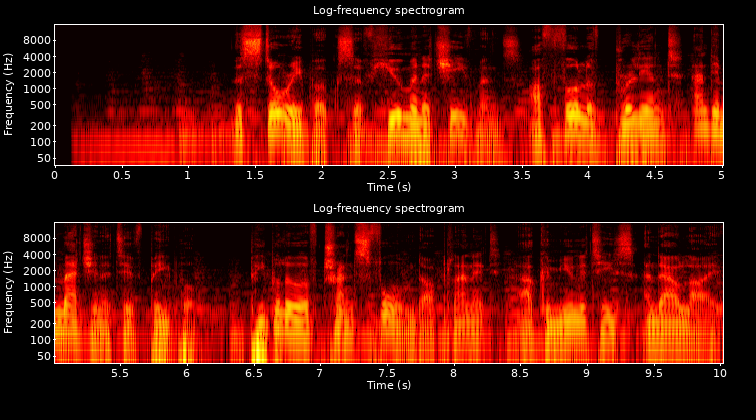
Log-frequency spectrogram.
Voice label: english british narration

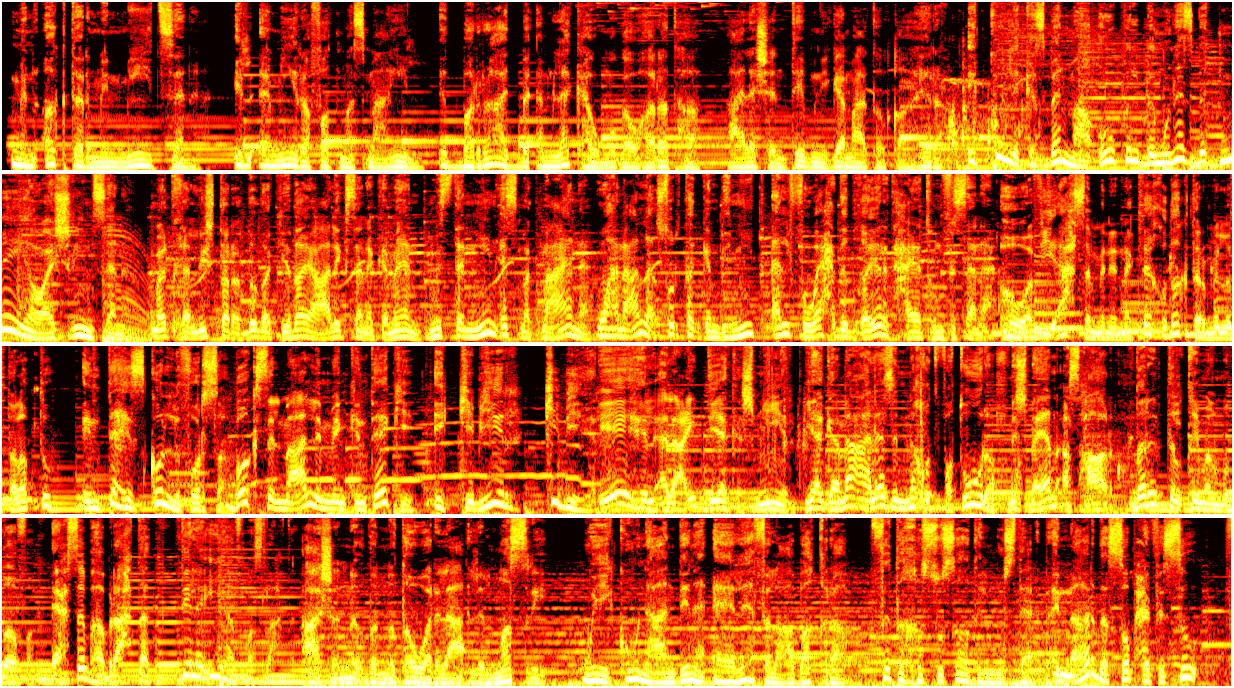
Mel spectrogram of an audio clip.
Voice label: arabic commercial

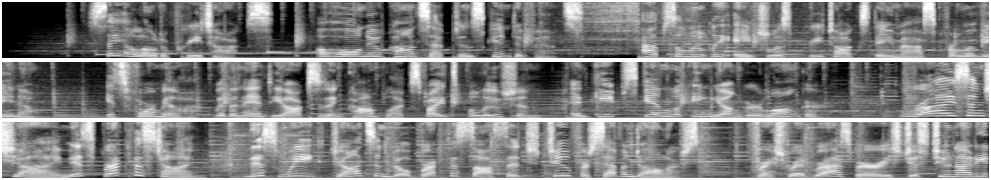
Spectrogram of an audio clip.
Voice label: english canadian commercial

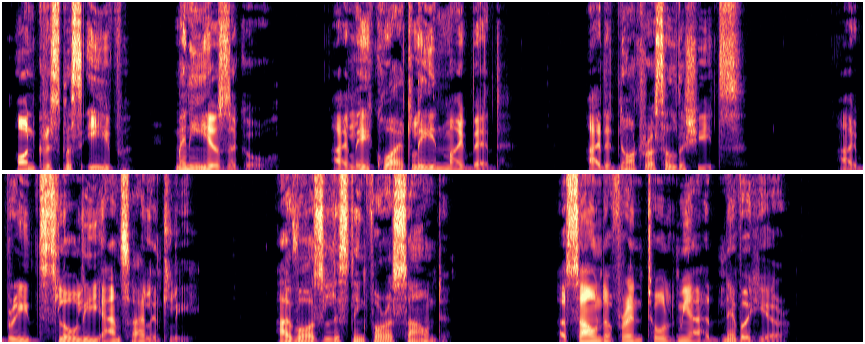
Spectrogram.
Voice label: english indian narration

